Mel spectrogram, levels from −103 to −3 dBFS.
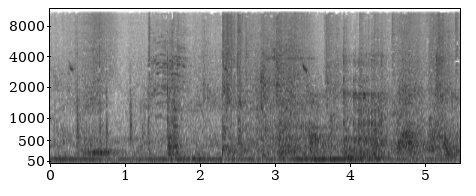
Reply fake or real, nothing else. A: real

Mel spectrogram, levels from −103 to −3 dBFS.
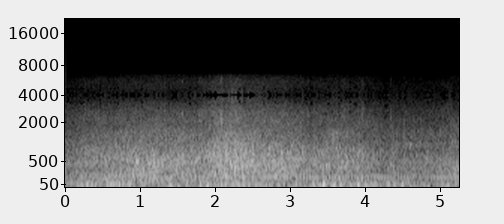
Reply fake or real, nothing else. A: real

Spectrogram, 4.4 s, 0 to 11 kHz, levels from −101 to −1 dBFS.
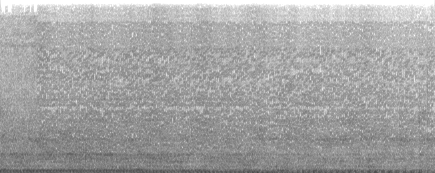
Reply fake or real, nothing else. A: fake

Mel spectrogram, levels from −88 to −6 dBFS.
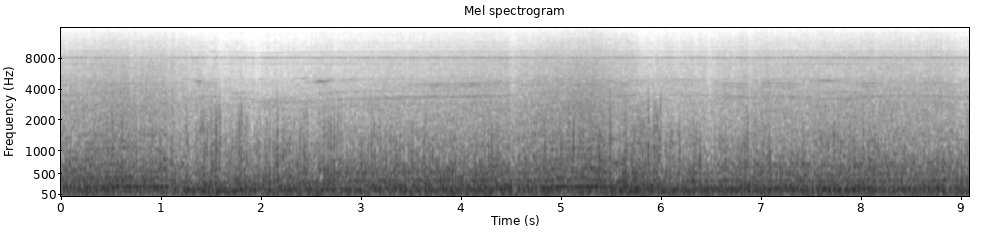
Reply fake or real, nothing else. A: real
